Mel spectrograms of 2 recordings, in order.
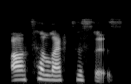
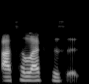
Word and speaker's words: atelectasis: So there's something, one of the biggest post-op problems is atelectasis, okay? I'm just gonna spell it for you if you confused about how I'm pronouncing atelectasis.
